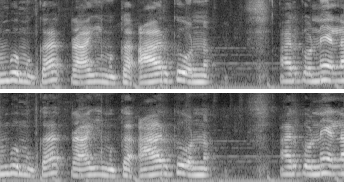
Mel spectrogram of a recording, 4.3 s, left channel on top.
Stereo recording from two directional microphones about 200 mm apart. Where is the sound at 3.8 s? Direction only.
60° left (ahead or behind).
